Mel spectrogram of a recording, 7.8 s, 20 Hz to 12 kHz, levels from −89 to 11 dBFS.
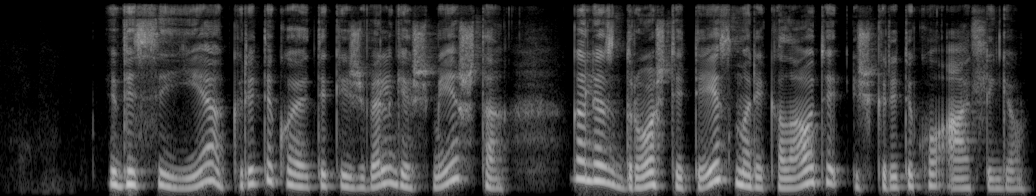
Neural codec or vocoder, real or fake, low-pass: none; real; 10.8 kHz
